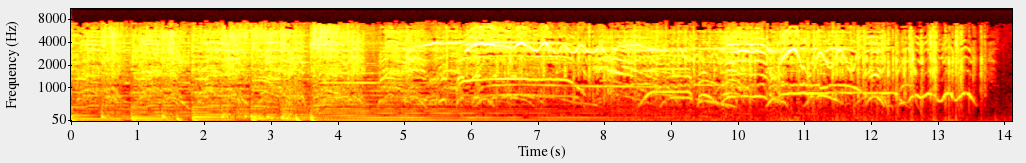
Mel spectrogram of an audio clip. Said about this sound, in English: Thank you very much for that reception there and that applause.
